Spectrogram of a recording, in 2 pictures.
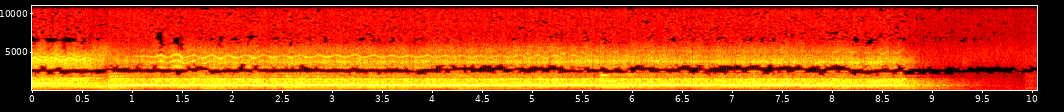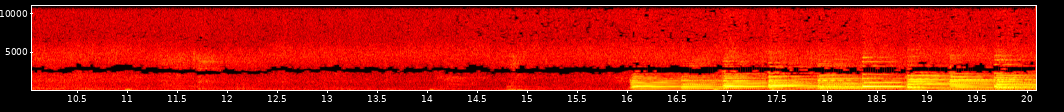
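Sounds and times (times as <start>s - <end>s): choir singing a held chord: 0.0s - 9.6s
recording hiss and rumble: 0.0s - 20.0s.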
